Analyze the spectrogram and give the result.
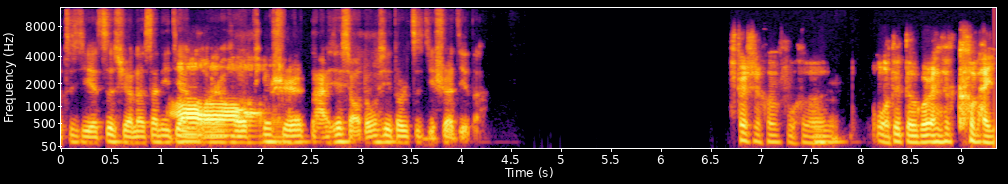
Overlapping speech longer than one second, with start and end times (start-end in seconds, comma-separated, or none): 1.2-2.4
